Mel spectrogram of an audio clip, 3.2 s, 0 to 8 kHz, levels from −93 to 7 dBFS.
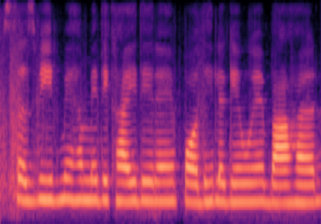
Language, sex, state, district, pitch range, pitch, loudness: Hindi, female, Madhya Pradesh, Bhopal, 210-225 Hz, 215 Hz, -17 LUFS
